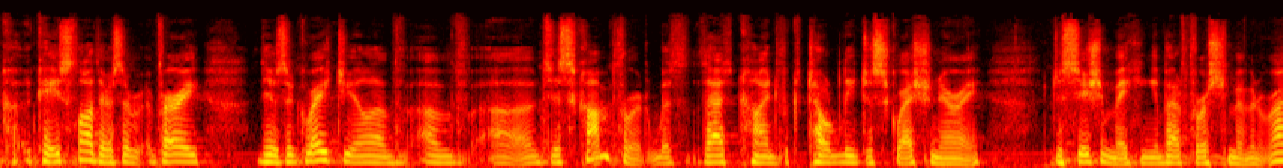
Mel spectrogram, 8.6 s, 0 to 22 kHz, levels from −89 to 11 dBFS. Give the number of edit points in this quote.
0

